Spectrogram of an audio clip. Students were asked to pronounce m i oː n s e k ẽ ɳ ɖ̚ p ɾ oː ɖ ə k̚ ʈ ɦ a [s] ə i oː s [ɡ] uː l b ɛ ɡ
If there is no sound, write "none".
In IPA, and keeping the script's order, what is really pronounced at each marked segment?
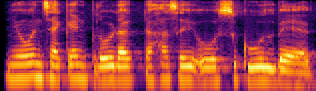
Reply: s, k

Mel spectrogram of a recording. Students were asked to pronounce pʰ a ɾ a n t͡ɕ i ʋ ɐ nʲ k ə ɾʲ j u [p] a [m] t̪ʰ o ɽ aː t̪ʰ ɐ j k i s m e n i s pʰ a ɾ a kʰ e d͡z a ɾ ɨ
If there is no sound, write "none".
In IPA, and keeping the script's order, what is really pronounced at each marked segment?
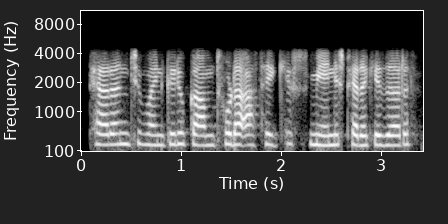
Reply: k, m

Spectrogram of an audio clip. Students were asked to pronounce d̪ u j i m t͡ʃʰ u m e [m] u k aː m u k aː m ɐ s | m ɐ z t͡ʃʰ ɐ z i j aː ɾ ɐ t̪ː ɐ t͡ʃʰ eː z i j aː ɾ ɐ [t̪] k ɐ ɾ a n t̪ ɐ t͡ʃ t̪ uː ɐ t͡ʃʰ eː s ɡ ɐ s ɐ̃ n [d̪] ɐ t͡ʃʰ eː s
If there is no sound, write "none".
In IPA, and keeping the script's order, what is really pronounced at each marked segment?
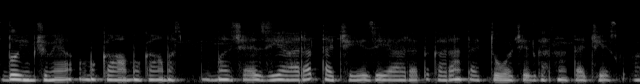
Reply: m, t̪, t̪

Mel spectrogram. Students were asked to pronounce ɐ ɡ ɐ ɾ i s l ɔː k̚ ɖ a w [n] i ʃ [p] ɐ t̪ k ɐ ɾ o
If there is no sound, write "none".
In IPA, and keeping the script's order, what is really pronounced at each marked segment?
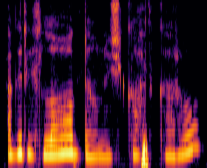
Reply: n, k

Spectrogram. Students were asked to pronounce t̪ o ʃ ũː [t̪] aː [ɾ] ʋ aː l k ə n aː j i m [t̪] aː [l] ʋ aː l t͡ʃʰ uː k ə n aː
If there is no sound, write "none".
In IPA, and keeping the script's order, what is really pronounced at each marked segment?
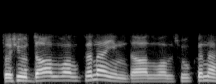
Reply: d̪, l, d̪, l

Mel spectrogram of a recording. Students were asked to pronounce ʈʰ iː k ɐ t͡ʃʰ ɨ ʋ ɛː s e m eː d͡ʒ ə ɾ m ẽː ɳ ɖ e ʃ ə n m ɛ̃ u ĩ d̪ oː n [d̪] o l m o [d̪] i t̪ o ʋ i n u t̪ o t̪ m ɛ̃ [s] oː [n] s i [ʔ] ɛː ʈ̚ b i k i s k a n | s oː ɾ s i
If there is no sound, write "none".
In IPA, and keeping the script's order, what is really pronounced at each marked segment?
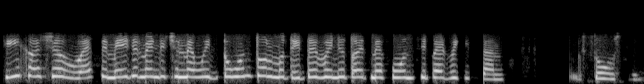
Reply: t̪, t̪, f, n, p

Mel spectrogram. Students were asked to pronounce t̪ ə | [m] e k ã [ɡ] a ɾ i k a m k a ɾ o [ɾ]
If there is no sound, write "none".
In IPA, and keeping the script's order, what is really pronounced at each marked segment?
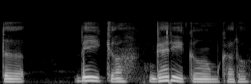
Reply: b, ɡ, none

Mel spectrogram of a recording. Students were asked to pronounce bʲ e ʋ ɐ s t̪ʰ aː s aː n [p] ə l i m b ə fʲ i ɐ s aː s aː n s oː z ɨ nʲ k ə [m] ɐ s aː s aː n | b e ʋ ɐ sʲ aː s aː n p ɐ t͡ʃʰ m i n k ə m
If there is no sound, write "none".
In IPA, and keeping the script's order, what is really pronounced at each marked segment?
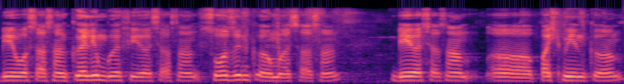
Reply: k, m

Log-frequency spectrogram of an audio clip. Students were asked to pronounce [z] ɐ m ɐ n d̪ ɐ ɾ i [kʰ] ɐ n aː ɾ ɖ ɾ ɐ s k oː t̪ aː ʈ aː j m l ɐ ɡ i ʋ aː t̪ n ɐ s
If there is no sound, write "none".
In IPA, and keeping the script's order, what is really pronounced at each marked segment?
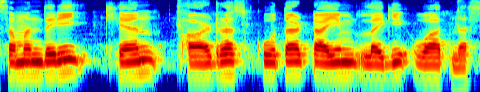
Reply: s, kʰ

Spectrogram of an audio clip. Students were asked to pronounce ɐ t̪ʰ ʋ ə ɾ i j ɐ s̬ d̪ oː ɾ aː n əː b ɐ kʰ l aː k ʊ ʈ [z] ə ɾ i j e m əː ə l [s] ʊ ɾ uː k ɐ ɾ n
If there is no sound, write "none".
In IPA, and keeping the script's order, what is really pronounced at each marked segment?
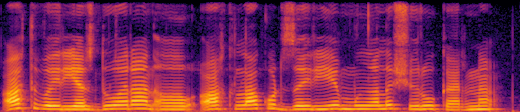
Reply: z, ʃ

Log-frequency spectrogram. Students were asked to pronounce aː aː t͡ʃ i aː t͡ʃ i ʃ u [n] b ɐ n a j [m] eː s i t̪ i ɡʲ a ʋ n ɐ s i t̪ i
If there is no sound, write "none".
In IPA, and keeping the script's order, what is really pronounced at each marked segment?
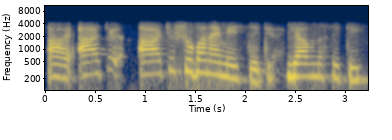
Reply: none, m

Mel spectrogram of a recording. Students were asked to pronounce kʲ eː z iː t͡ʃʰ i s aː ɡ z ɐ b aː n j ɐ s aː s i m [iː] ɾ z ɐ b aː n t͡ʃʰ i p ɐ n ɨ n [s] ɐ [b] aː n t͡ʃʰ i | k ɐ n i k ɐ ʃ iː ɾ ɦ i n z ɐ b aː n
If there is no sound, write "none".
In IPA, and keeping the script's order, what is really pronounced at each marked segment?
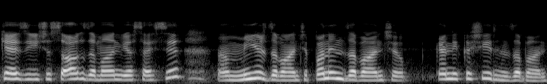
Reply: iː, z, b

